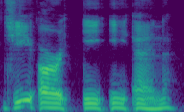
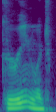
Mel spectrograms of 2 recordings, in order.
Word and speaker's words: Greenwich: GMT, which is Greenwich Mean Time. It's spelled GREENWICH, which, I mean, it looks like it's spelled Greenwich, but it's pronounced Greenwich.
